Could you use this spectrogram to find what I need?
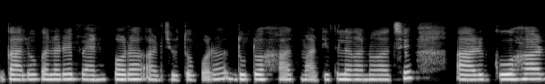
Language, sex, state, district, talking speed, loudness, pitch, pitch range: Bengali, male, West Bengal, Jhargram, 175 wpm, -15 LUFS, 230 Hz, 225-235 Hz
